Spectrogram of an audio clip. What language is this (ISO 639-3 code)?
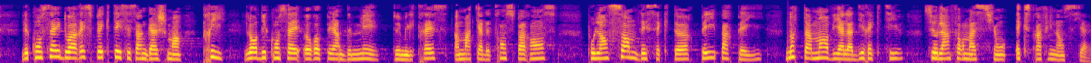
fra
